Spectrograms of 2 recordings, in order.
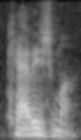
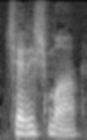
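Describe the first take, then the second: First: The word begins with a k sound. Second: The word begins with a ch sound. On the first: The speaker calls it right. "it is charisma" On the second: The speaker calls it wrong. "it is not cherishma"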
